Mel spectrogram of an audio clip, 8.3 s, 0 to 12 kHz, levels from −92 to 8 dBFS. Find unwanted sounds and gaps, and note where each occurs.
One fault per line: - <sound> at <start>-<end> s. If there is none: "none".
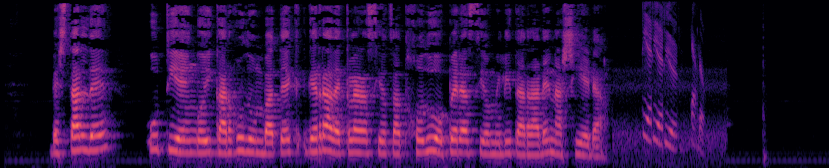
- chirp at 6.4-7.1 s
